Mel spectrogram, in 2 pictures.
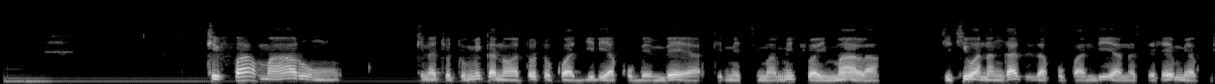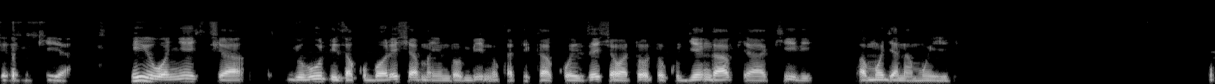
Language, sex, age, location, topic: Swahili, male, 25-35, Dar es Salaam, education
